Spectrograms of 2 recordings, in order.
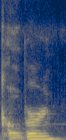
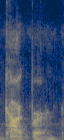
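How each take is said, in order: First: The name is said without a k sound. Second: The name is said with a k sound. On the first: The speaker calls it right. "you don't say the C and K in his name though" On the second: The speaker calls it wrong. "he didn't want to say Cockburn"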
